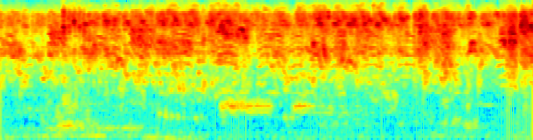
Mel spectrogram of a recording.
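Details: Budgerigars eating softfood keep up a thick, unbroken chorus of shrill twitters and grating warbles, with occasional short level whistled notes lower down.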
